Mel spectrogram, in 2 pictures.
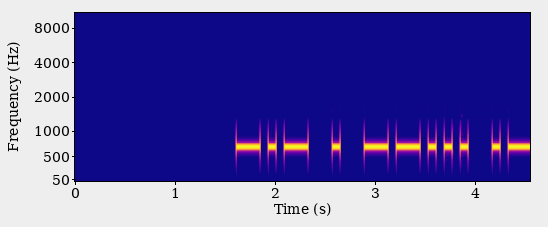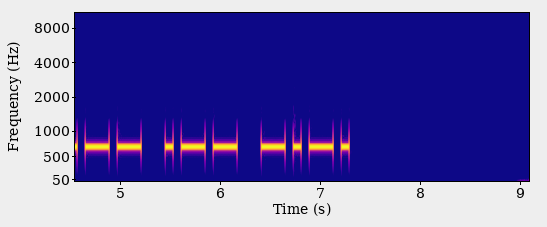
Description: Morse code, heard as a keyed tone, about 17 wpm, 700 Hz. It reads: KE7JWC
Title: Speed Racing - USA 2x3 Call Signs 15wpm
